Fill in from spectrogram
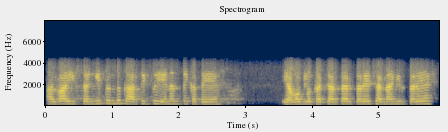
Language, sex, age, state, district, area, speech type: Kannada, female, 18-30, Karnataka, Mandya, urban, conversation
